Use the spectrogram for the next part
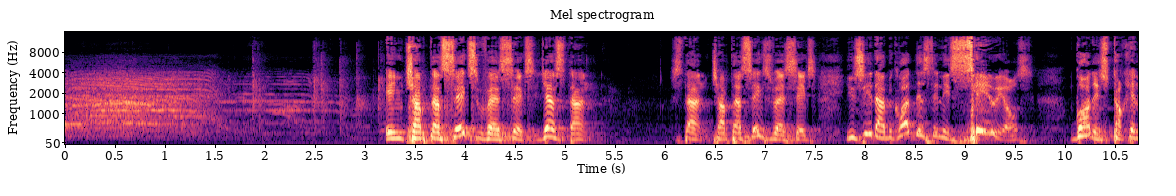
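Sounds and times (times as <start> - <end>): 
audience shouting amen: 0.0 - 2.6
speech: 3.2 - 5.3, 6.1 - 10.7.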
